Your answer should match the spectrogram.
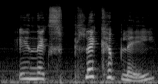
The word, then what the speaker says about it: inexplicably: 點咧，咁啊有冇漏到個 L 啦？即係因為呢度有 2 個 L 嘅聲音嘅喎。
